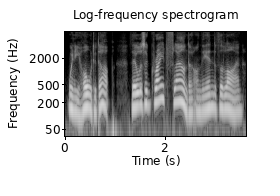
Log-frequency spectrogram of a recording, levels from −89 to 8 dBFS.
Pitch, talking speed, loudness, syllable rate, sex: 155 Hz, 265 wpm, -16 LUFS, 6.0 syllables/s, male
